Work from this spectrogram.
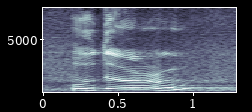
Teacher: ادعو ادعو، پہلا حمزہ ہے، دال مقلقل اور عین کی آواز نکلے. ادعو عین وسط حلق سے، وسط حلق سے یہ آواز نکلے گی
